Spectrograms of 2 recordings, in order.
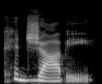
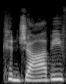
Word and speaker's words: Kajabi: any level i want to introduce you to kajabi i call kajabi the mack daddy of all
